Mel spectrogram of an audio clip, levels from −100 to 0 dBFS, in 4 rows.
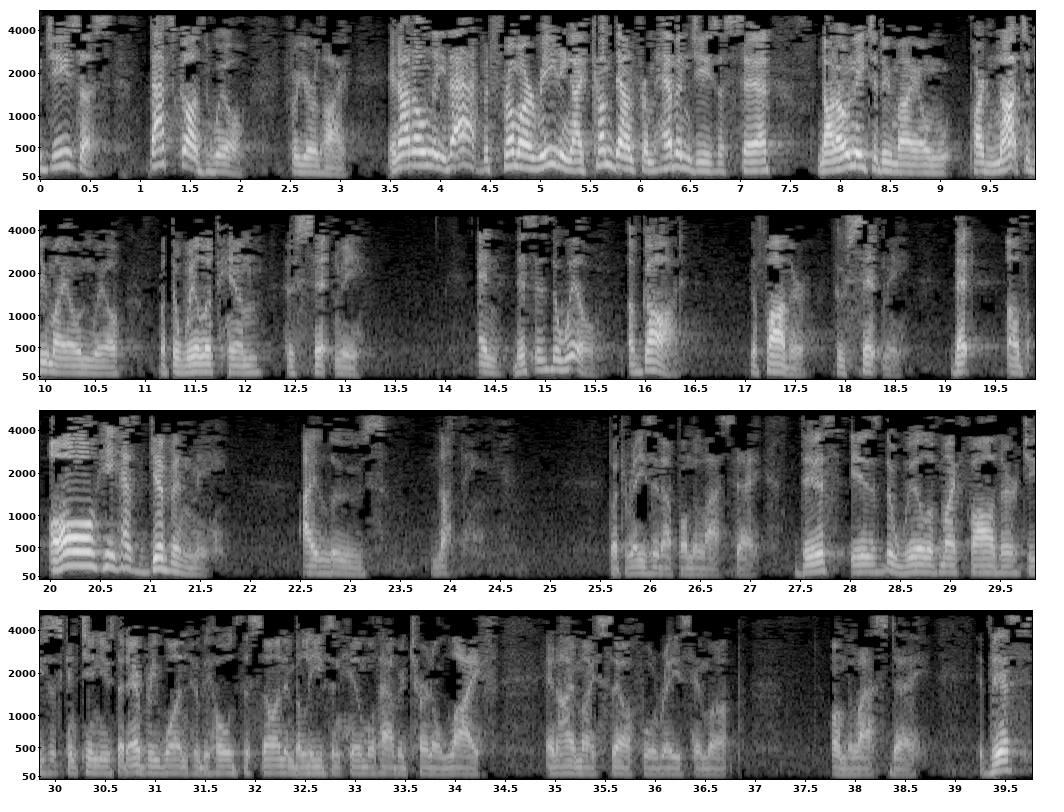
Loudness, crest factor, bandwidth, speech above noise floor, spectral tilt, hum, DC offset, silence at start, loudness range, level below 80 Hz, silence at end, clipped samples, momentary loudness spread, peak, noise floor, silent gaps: -23 LUFS; 22 dB; 5.2 kHz; 42 dB; -6.5 dB/octave; none; under 0.1%; 0 s; 16 LU; -68 dBFS; 0.05 s; under 0.1%; 19 LU; -2 dBFS; -65 dBFS; none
